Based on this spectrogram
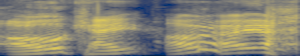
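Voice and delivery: laughing. Retold or imitated. Acting her own awkward reaction.

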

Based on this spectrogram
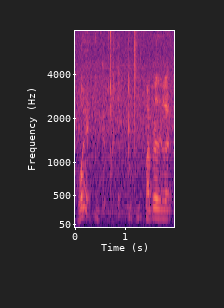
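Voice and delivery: normal talking voice

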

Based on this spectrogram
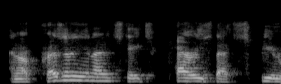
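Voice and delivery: usual speaking voice

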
